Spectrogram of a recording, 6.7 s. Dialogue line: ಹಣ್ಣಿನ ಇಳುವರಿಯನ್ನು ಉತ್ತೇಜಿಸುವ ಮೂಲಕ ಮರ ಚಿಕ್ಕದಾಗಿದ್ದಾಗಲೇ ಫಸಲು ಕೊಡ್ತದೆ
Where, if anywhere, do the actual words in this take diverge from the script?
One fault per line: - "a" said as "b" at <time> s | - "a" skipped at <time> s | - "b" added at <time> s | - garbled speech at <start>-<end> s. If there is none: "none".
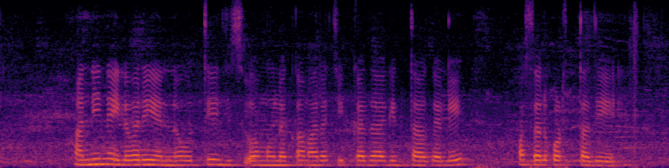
none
